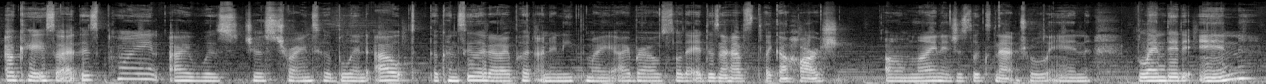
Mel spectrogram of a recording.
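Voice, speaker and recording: A woman's voice: sits low, measured pace, music in the background. A young woman giving a casual, chatty makeup tutorial voice-over in informal, slangy, emphatic language. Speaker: beauty vlogger.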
